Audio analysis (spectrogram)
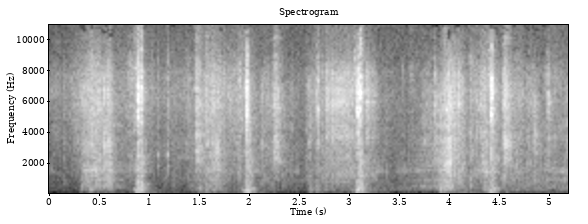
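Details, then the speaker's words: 2005-2010 Chevrolet Cobalt after rear drum brake replacement, car off: sharp single clicks about once a second as the pedal is released, the self-adjusters taking up slack normally until clicking stops. "know if you can hear the click but each time I let go it'll click and that's the self adjusters tightening up"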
